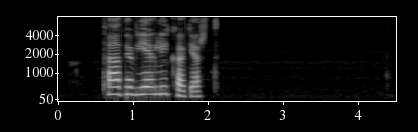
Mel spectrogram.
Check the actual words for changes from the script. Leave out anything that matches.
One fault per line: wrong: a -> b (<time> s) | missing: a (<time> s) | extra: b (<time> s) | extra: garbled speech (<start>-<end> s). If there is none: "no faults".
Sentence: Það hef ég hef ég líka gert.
missing: hef ég (1.4 s)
